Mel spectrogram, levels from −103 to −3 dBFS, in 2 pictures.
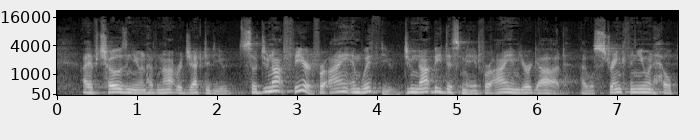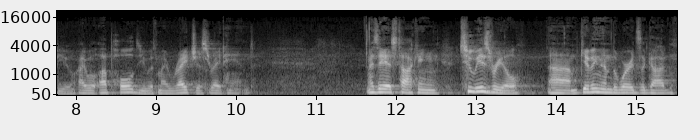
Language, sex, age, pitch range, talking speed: English, male, 30-49, 125-160 Hz, 215 wpm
